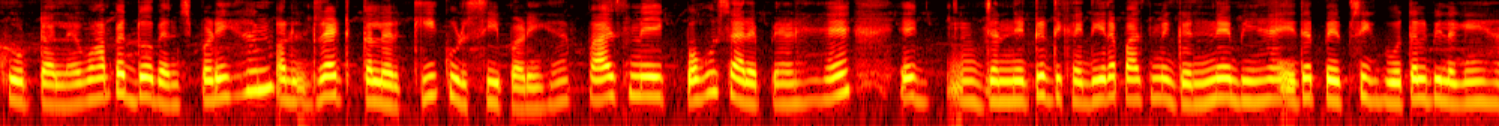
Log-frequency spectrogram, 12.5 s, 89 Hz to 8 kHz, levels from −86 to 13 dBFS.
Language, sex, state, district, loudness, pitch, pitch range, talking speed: Hindi, female, Uttar Pradesh, Muzaffarnagar, -16 LUFS, 240 Hz, 215-265 Hz, 190 wpm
